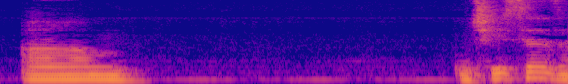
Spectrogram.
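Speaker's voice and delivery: usual speaking voice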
